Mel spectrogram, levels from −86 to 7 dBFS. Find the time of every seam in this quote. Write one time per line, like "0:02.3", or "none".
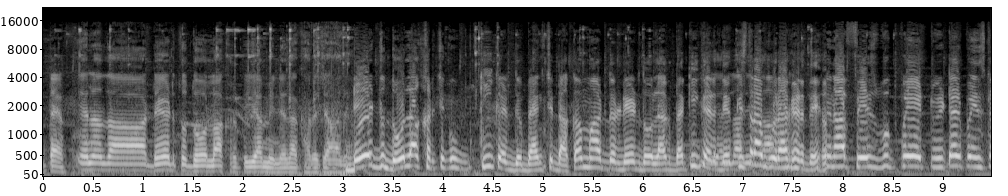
0:07.8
